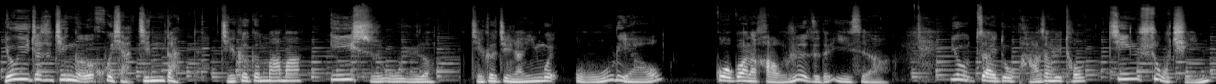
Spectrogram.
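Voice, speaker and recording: Man, podcast host, playful, mock-reasonable, lively intonation, guitar music behind. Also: fairly high pitch, normal speed. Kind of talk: storytelling commentary.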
